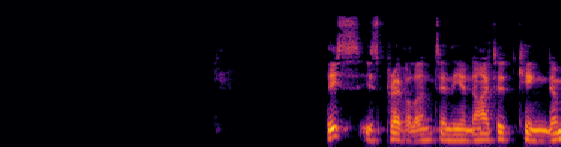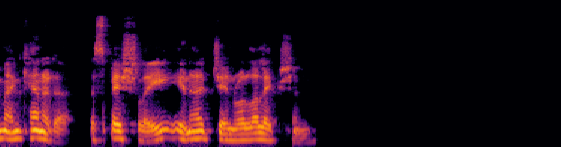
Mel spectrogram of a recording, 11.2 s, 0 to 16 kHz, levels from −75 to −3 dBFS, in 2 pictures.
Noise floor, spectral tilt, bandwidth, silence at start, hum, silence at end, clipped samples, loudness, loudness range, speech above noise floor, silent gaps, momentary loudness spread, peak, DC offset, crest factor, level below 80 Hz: -57 dBFS; -5 dB/octave; 11.5 kHz; 3.25 s; none; 2.5 s; under 0.1%; -21 LUFS; 9 LU; 36 dB; none; 10 LU; -2 dBFS; under 0.1%; 22 dB; -64 dBFS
